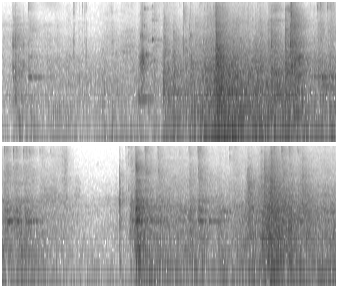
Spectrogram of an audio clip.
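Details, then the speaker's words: Garage door after lubricating old rollers, correcting a wrongly installed opener motor and fixing eye sensors: soft rolling rumble with scattered light clicks and rattles; runs smoothly, in good condition, mild noise left since rollers and track weren't upgraded. "When you do that, it will take away a majority of the rest of that noise, but still the door operates and it's in good condition."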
